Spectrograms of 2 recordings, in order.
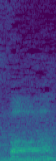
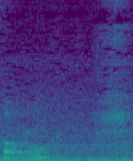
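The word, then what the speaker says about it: phở: And for my friends that are not Asian, like Brandon and Cara, it's pronounced pho, not pho.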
